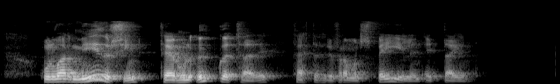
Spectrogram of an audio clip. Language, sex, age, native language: Icelandic, male, 40-49, Icelandic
